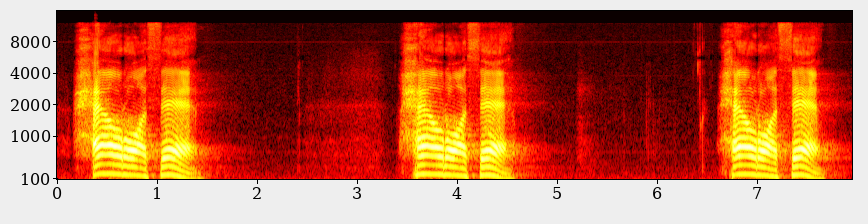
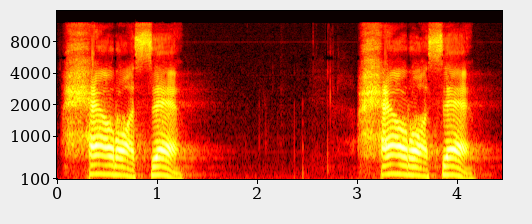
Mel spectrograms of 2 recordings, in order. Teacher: Between the in the first example we have tha, in the second example we have sa. Tha, tongue letter, seen is not a tongue letter.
